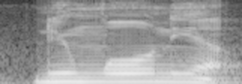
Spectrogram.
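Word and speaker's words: pneumonia: अभी लिख नहीं पाओगे यह पीछे शुरू होती है और पीस साइलेंट होता है ना न्यूमोनिया पीछे से शुरू होता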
